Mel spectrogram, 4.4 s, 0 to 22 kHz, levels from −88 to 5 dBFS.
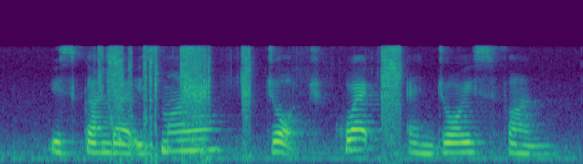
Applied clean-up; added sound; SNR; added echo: none; Packing tape, duct tape; 8 dB; none.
